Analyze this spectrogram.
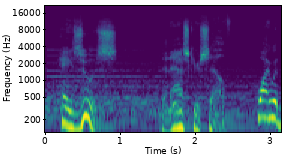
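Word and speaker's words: Jesús: tied to Zeus worship ask any Spanish or latin-speaking person to pronounce the word Jesus and they will say Jes Zeus then ask yourself why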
